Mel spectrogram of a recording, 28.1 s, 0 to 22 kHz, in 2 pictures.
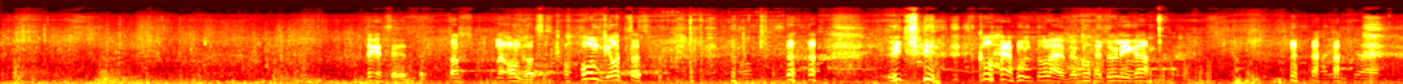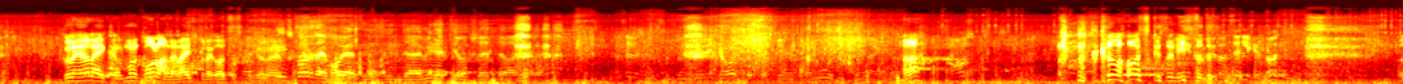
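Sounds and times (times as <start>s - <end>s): low rumble: 0.0s - 20.9s
wind buffeting microphone: 0.0s - 28.0s
man talking: 3.7s - 7.6s, 14.7s - 19.5s.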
